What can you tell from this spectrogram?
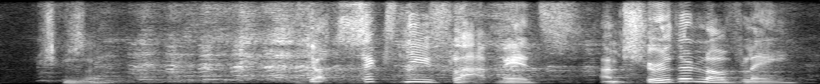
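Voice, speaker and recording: The speaker is a man. He has a Northern Irish accent. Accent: Northern Irish (Belfast). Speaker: comedian. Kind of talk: stand-up.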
